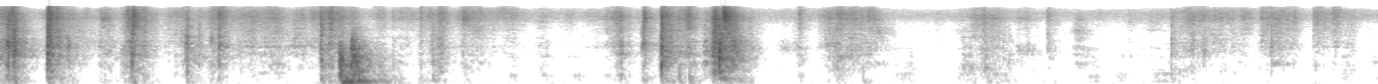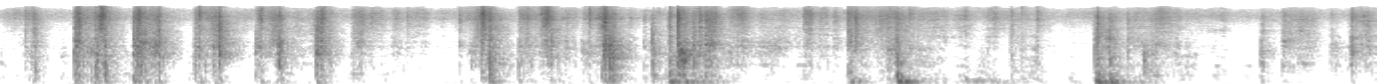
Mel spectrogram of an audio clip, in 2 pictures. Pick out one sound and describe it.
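Playing cards rustle and slap as they are handled.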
